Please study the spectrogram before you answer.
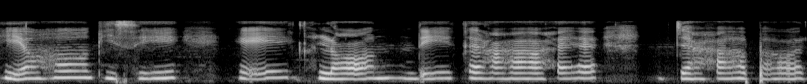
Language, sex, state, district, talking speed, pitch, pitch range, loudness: Hindi, female, Maharashtra, Gondia, 65 wpm, 275 Hz, 260-285 Hz, -15 LUFS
